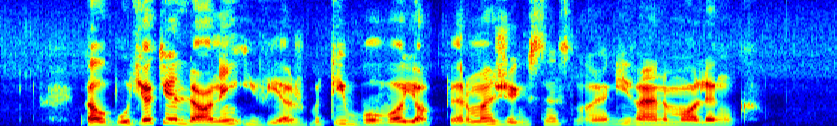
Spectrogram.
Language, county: Lithuanian, Kaunas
